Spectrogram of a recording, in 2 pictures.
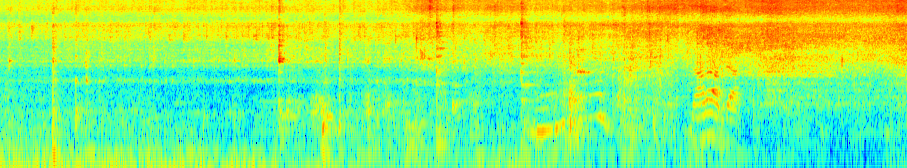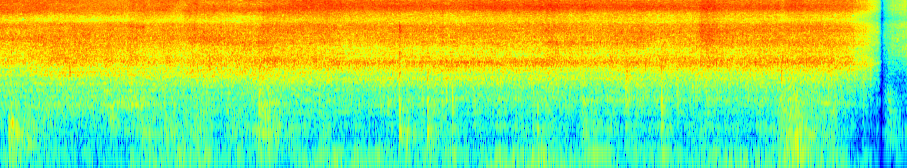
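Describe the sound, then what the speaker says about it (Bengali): A fish head fries in hot oil in a home kitchen while mung dal is made, giving a steady crackling sizzle with a few clinks and stirring knocks early on, holding on until it cuts off at the end. "মাছের মাথাটা তুলে নেবো ভাজা হয়ে গেছে"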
